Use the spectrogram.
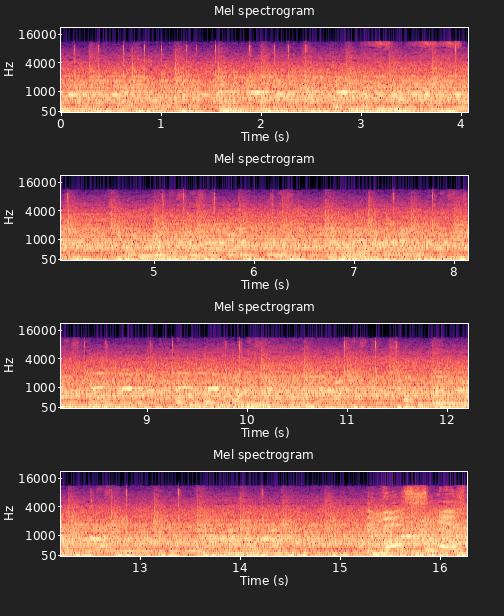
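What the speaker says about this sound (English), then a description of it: "This crowd ready to make its presence known." A college football stadium crowd roars steadily at a Georgia kickoff, a broad continuous wash of noise under announcer commentary.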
